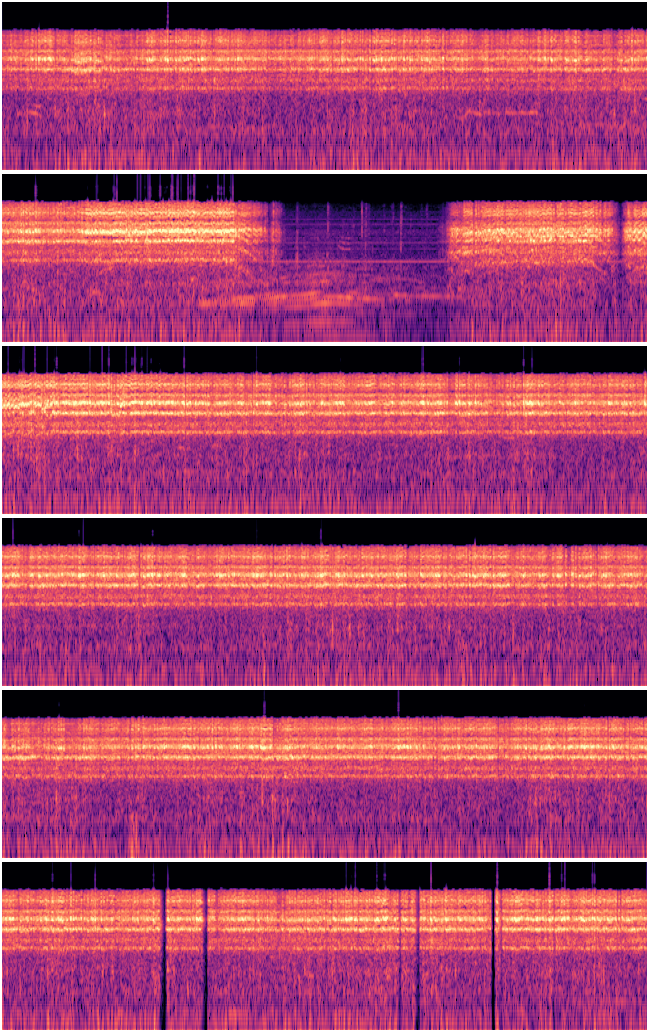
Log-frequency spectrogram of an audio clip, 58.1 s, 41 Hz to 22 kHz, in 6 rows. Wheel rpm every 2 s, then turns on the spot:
230, 230, 230, 230, 230, 230, 150, 0, 110, 160, 220, 230, 230, 230, 230, 230, 230, 230, 240, 230, 230, 230, 230, 230, 230, 230, 230, 230, 230.
none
